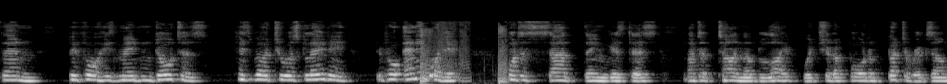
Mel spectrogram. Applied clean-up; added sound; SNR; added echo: none; Fart; 11 dB; reverberation time 0.3 s.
